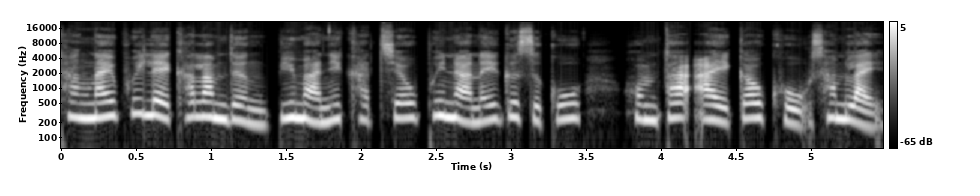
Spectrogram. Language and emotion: Bodo, neutral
